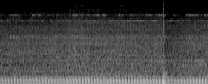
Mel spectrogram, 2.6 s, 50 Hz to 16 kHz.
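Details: Harbor Freight Predator 3500 W inverter generator, stone-cold start on first pull after sitting six months: even, fast engine beat with steady low drone and no misses or knocks; normal running.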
